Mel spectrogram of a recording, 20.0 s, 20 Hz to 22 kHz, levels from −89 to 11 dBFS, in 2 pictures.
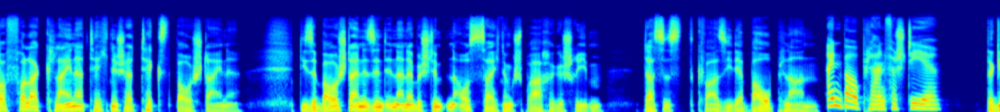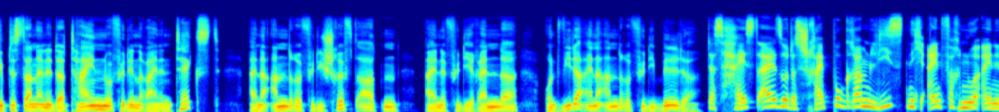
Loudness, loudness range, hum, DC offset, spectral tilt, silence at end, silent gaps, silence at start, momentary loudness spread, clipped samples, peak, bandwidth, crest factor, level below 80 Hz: -21 LUFS; 5 LU; none; under 0.1%; -5 dB/octave; 0 s; none; 0 s; 10 LU; under 0.1%; -4 dBFS; 12.5 kHz; 18 dB; -42 dBFS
